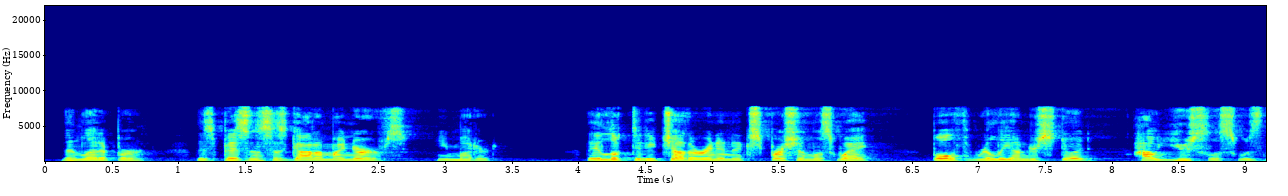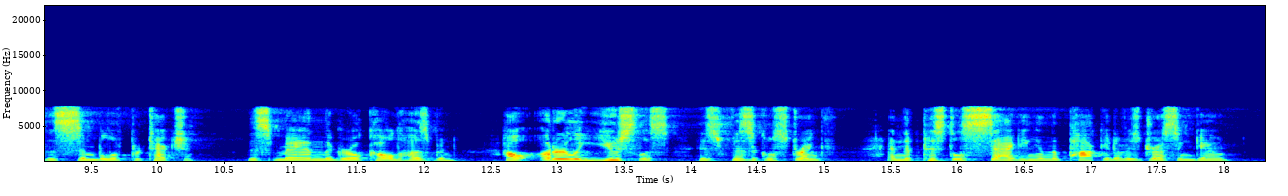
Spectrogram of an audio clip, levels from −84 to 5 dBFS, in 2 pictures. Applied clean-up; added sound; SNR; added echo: none; none; none; reverberation time 0.4 s.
